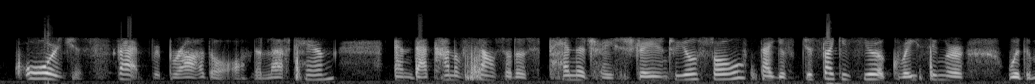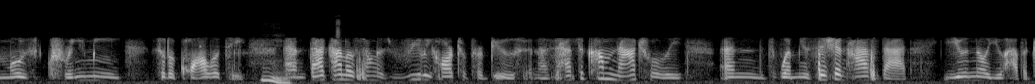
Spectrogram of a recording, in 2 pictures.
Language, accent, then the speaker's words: English; Taiwan; But since I came from Taiwan, so I love coming to the Far East.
